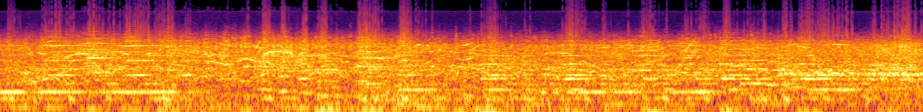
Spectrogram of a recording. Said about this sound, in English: Everybody's yelling and cheering and, hey, old chap, it's over.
